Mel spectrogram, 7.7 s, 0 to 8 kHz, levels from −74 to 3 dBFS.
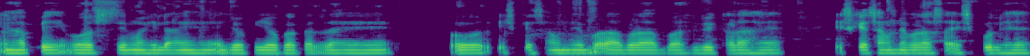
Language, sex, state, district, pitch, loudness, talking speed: Hindi, male, Bihar, Araria, 115 Hz, -19 LUFS, 195 wpm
